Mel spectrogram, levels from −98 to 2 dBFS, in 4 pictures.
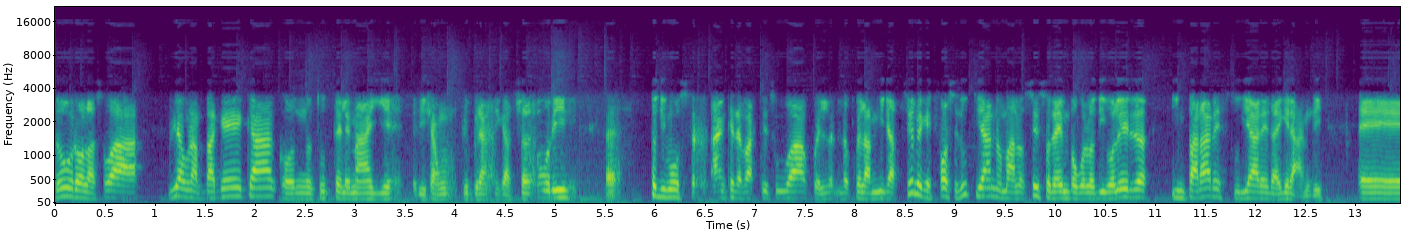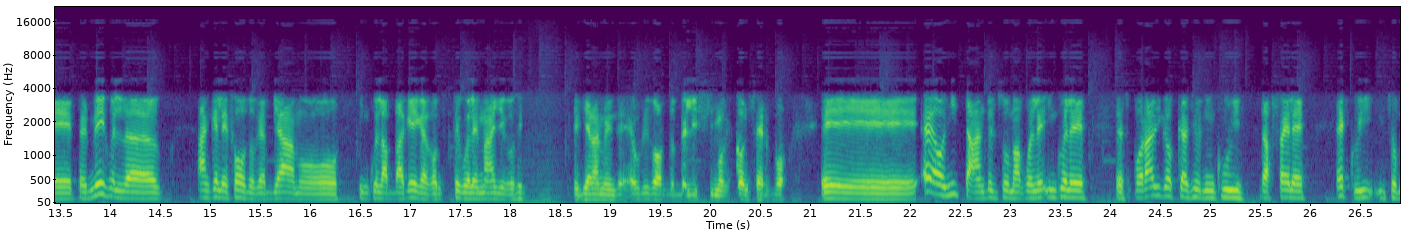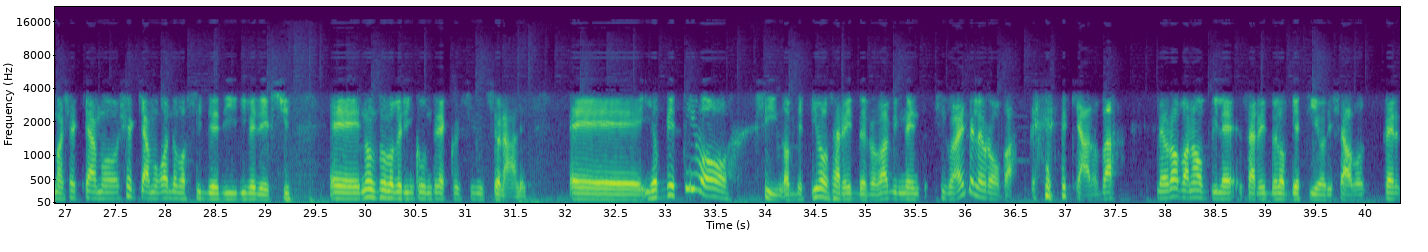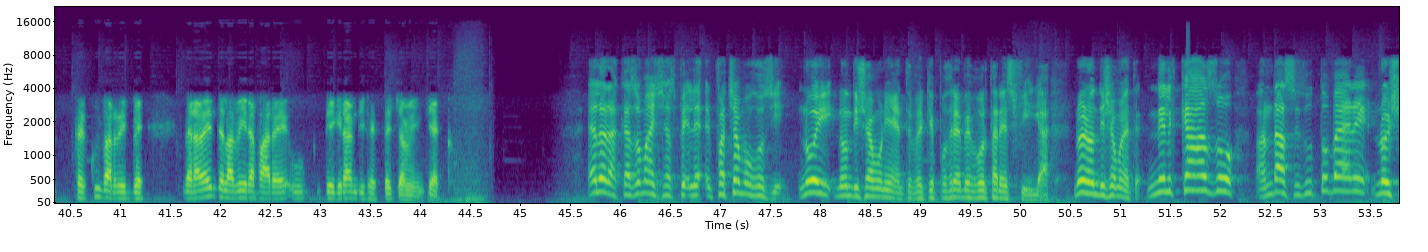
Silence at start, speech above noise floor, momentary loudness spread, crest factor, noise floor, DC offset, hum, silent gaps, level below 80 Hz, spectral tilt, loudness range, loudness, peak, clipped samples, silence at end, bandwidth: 0 s; 53 dB; 8 LU; 18 dB; -71 dBFS; under 0.1%; none; none; -52 dBFS; -5.5 dB/octave; 3 LU; -17 LUFS; 0 dBFS; under 0.1%; 0 s; 8 kHz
